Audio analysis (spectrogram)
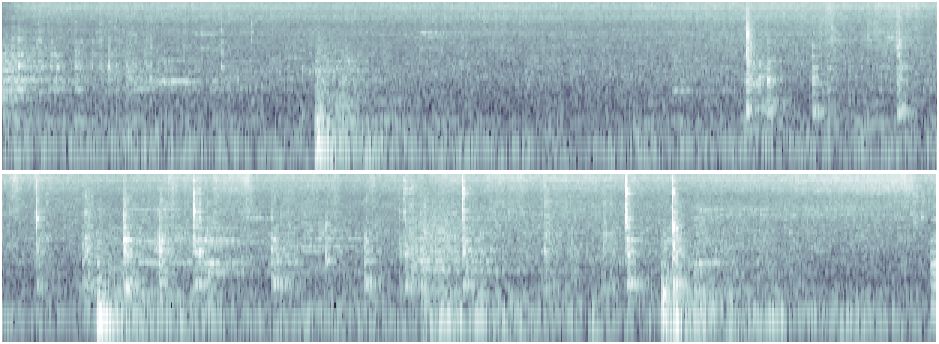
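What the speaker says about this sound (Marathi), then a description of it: "कांदा असा थोडा लाल होऊ द्यायचा आणि मध्ये तेल टाकायचं थोडं आणि तेलात आहे ना चांगला असा कांदा आता फ्राय होऊ द्यायचा आहे" Chopped onion frying in oil in a kadhai for a leftover-rice dish, a soft steady sizzle with scattered louder scrapes and stirring clatters, close and alone without talk.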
